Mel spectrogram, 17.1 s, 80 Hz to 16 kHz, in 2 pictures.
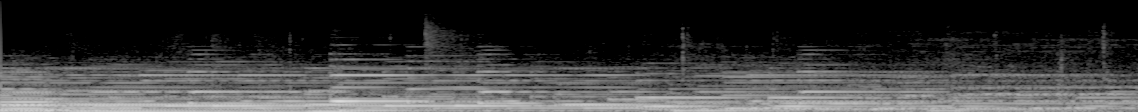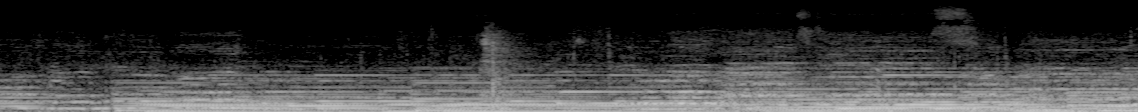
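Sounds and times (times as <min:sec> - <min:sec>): digital piano: 0:00.0 - 0:17.0
choir singing: 0:06.2 - 0:17.0.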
